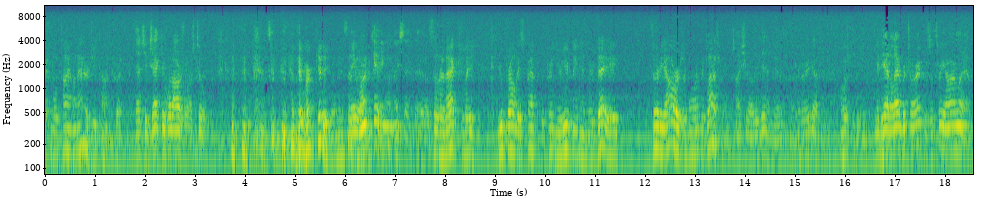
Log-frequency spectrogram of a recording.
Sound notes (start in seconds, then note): 3.4 laughter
